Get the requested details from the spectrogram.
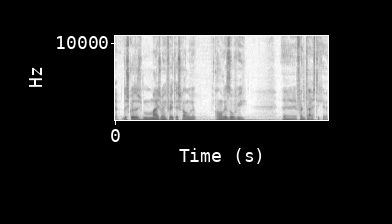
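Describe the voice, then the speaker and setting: Moderate pace, fairly even intonation and a fairly low pitch from a man. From northern Portugal, Porto. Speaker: blues musician. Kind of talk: casual interview.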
